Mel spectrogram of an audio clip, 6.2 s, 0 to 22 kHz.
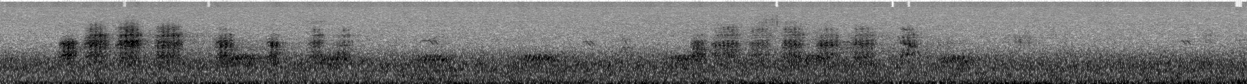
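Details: Eurasian nutcracker in a Finnish cemetery in September 2023. Two runs of harsh, rasping, noisy bursts come in quick series, with quieter gaps and steady background hiss between them.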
